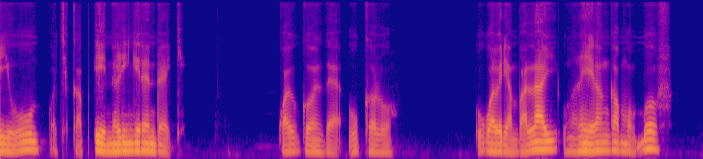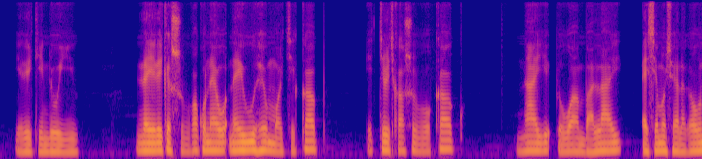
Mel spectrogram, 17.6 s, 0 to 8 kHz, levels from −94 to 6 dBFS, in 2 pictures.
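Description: Throughout the whole clip, the speech carries aliasing. The sample rate was cut, most likely from 44.1 kHz to 16 kHz, without first removing content above the new 8 kHz limit. That upper material folds back below 8 kHz as unrelated tones roughly 30 dB under the voice, so sibilants sound gritty and metallic. Unlike a clean band limit, which just sounds dull, the spectrum stays busy right up to the 8 kHz edge.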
